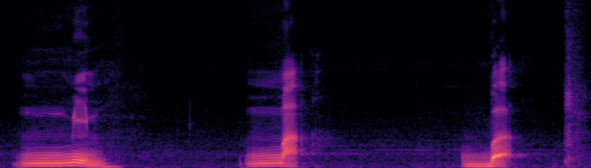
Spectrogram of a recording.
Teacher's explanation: Huruf-huruf yang keluar dari makhraj asy-syafatain yaitu huruf ba dan mim. Huruf ba dan mim ini ketika disebutkan atau dibacakan atau ketika diucapkan, itu bibir atas dan bibir bawah ketemu. Ba, nempel bibir atas dan bibir bawahnya.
